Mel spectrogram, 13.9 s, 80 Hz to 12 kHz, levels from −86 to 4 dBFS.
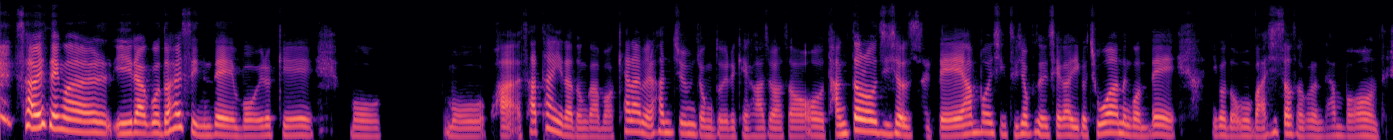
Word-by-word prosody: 사회생활이라고도 215 Hz, -, +5 dB
할 310 Hz, +5 st, +4 dB
수 295 Hz, -, -10 dB
있는데 165 Hz, -1 st, +2 dB
뭐 155 Hz, 0 st, -5 dB
이렇게 165 Hz, -1 st, -3 dB, 0.4 s
뭐 150 Hz, -1 st, -8 dB, 0.7 s
뭐 145 Hz, -1 st, -7 dB
과 -, -, -1 dB
사탕이라가 165 Hz, -, -2 dB
막 140 Hz, 0 st, -10 dB
캐러멜 225 Hz, -5 st, 0 dB
1 215 Hz, +4 st, -2 dB
줌 195 Hz, -3 st, -4 dB
정도 155 Hz, -3 st, -7 dB
이렇게 145 Hz, 0 st, -9 dB
가져와서 150 Hz, 0 st, -6 dB
어 160 Hz, 0 st, -3 dB
"당 185 Hz, +4 st, -1 dB
떨어지셨을 195 Hz, -, +3 dB
때 160 Hz, +2 st, +2 dB
1 190 Hz, +3 st, 0 dB
번씩 205 Hz, -4 st, -4 dB
드셔보세요." 185 Hz, +1 st, -3 dB
제가 170 Hz, 0 st, -2 dB
이거 160 Hz, 0 st, -1 dB
좋아하는 195 Hz, +2 st, +1 dB
건데 165 Hz, +1 st, -1 dB, 0.4 s
이거 165 Hz, +1 st, -4 dB
너무 155 Hz, 0 st, -5 dB
맛있어서 180 Hz, +2 st, -4 dB
그런데 150 Hz, -1 st, -9 dB
한번 155 Hz, -2 st, -5 dB
170 Hz, 330 characters per minute, -24 LUFS, 155-205 Hz, 0.7 s, 사회생활이라고도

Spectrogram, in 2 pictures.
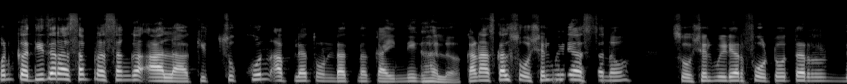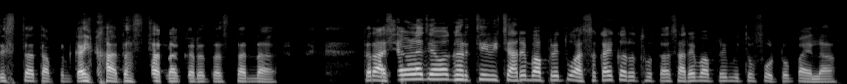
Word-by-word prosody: पण 220 Hz, +1 st, 0 dB
कधी 225 Hz, +1 st, +5 dB
जर 255 Hz, +1 st, +6 dB
असा 235 Hz, 0 st, +5 dB
प्रसंग 210 Hz, 0 st, 0 dB
आला 160 Hz, -6 st, +5 dB
की 170 Hz, -, -9 dB, 0.2 s
चुकून 225 Hz, +4 st, -5 dB
आपल्या 175 Hz, 0 st, -1 dB
तोंडातनं 150 Hz, -2 st, -2 dB
काही 135 Hz, -2 st, -1 dB
निघालं. 140 Hz, -7 st, -6 dB
कारण 165 Hz, +3 st, +2 dB
आजकाल 185 Hz, +3 st, +5 dB
सोशल 200 Hz, 0 st, -3 dB
मीडिया 225 Hz, -1 st, +2 dB
असतं 195 Hz, +1 st, -5 dB
ना 180 Hz, -, -3 dB
हो. 190 Hz, +3 st, -6 dB, 0.5 s
सोशल 170 Hz, +1 st, -3 dB
मीडियावर 180 Hz, 0 st, +1 dB
फोटो 180 Hz, -1 st, -2 dB
तर 180 Hz, -2 st, +4 dB, 0.4 s
दिसतात 160 Hz, 0 st, -3 dB
आपण 145 Hz, 0 st, -5 dB
काही 155 Hz, +2 st, +6 dB
खात 160 Hz, 0 st, +2 dB
असताना, 145 Hz, 0 st, 0 dB
करत 140 Hz, -2 st, -5 dB
असताना. 135 Hz, -1 st, -4 dB, 0.9 s
तर 190 Hz, -, +3 dB
अशा 190 Hz, +4 st, +4 dB
वेळेला 235 Hz, +2 st, +6 dB
जेव्हा 235 Hz, -1 st, +4 dB
घरचे 225 Hz, 0 st, 0 dB
विचारतात, 205 Hz, -3 st, 0 dB
"अरे 210 Hz, -, +1 dB
बाप 200 Hz, -1 st, +2 dB
रे! 200 Hz, -, 0 dB
तू 210 Hz, -, -5 dB
असं 170 Hz, +2 st, -1 dB
काय 200 Hz, +1 st, +2 dB
करत 185 Hz, -5 st, -5 dB
होतास? 160 Hz, -2 st, -7 dB
अरे 160 Hz, +2 st, 0 dB
बाप 165 Hz, -2 st, -4 dB
रे! 165 Hz, -, -6 dB
मी 165 Hz, -1 st, -13 dB
तो 165 Hz, -, -9 dB
फोटो 145 Hz, +1 st, -8 dB
पाहिला." 125 Hz, -3 st, -4 dB
170 Hz, 180 wpm, -22 LUFS, 150-205 Hz, 0.9 s, जर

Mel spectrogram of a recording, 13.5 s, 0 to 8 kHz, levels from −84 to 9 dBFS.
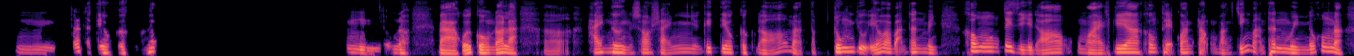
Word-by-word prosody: Ừm. 125 Hz, -4 st, -10 dB, 0.3 s
Rất 175 Hz, -, +2 dB
là -, -, -13 dB
tiêu 130 Hz, -, +2 dB
cực 125 Hz, -2 st, -5 dB
luôn -, -, -7 dB
ấy! -, -, -6 dB, 1.9 s
Ừm, 135 Hz, -4 st, -1 dB, 0.2 s
đúng -, -, -10 dB
rồi. 120 Hz, -1 st, +1 dB, 0.3 s
Và 105 Hz, -4 st, +5 dB
cuối 115 Hz, +4 st, +6 dB
cùng 120 Hz, -3 st, +4 dB
đó 125 Hz, +2 st, +6 dB
là, 120 Hz, -5 st, +4 dB, 0.2 s
ờ, -, -, -10 dB, 0.2 s
hãy 135 Hz, +2 st, 0 dB
ngừng 140 Hz, -6 st, +2 dB
so 130 Hz, +2 st, -2 dB
sánh 130 Hz, +3 st, -5 dB
những 140 Hz, -3 st, -8 dB
cái 160 Hz, +3 st, -1 dB
tiêu 140 Hz, -3 st, +3 dB
cực 130 Hz, -2 st, -5 dB
đó 110 Hz, -, -4 dB
mà -, -, -1 dB
tập -, -, -16 dB
trung 165 Hz, +2 st, +5 dB
chủ -, -, +4 dB
yếu -, -, +2 dB
vào 155 Hz, -3 st, +3 dB
bản -, -, -2 dB
thân 145 Hz, 0 st, -1 dB
mình. 125 Hz, -3 st, -2 dB, 0.2 s
Không 180 Hz, -1 st, +2 dB
cái 200 Hz, -, +5 dB
gì 120 Hz, -7 st, -2 dB
đó 115 Hz, +6 st, 0 dB
ngoài 120 Hz, -5 st, -1 dB
kia 145 Hz, -1 st, +5 dB
không 160 Hz, -1 st, -2 dB
thể -, -, 0 dB
quan 135 Hz, 0 st, -1 dB
trọng -, -, -2 dB
bằng 115 Hz, -1 st, -6 dB
chính 205 Hz, -, -1 dB
bản -, -, -4 dB
thân 160 Hz, -3 st, +2 dB
mình, 120 Hz, -3 st, +1 dB
đúng 135 Hz, -, +1 dB
không 180 Hz, 0 st, +1 dB
nào? 155 Hz, -, +4 dB
135 Hz, 230 wpm, -23 LUFS, 120-150 Hz, 1.9 s, cuối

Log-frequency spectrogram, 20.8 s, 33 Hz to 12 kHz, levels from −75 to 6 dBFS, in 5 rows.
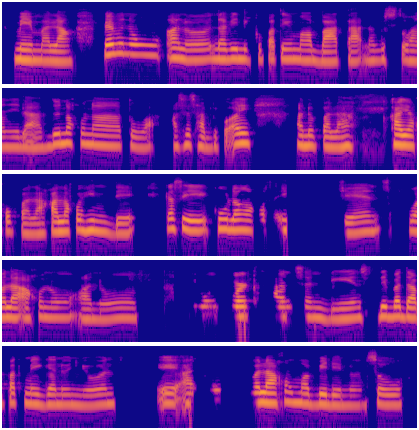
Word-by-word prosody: mema 190 Hz, -2 st, +2 dB
lang. 175 Hz, -1 st, +1 dB, 0.2 s
Pero 290 Hz, +2 st, +7 dB
nung 275 Hz, -3 st, 0 dB
ano, 200 Hz, -2 st, +1 dB
narinig 205 Hz, -1 st, 0 dB
ko 190 Hz, -, -10 dB
pati 205 Hz, 0 st, -1 dB
yung 200 Hz, -, -1 dB
mga 185 Hz, -1 st, -1 dB
bata 170 Hz, 0 st, +2 dB
nagustuhan 185 Hz, -1 st, -5 dB
nila, 175 Hz, -1 st, -2 dB
dun 225 Hz, +5 st, +2 dB
ako 230 Hz, 0 st, -4 dB
natuwa. 190 Hz, -4 st, -2 dB, 0.2 s
Kasi 190 Hz, +3 st, -4 dB
sabi 180 Hz, -2 st, -4 dB
ko -, -, -3 dB
"Ay 230 Hz, +1 st, +5 dB, 0.5 s
ano 195 Hz, -1 st, +2 dB
pala, 185 Hz, 0 st, 0 dB, 0.4 s
kaya 205 Hz, -2 st, +7 dB
ko 195 Hz, -, -2 dB
pala, 175 Hz, 0 st, -2 dB
akala 195 Hz, +3 st, +5 dB
ko 225 Hz, -, +2 dB
hindi." 190 Hz, -5 st, 0 dB, 0.3 s
kasi 220 Hz, -3 st, +3 dB
kulang 230 Hz, -2 st, +3 dB
ako 210 Hz, +2 st, -13 dB
sa -, -, -22 dB
ingredients, 200 Hz, -1 st, -5 dB, 0.2 s
wala 200 Hz, -1 st, +5 dB
ako 210 Hz, -, -5 dB
nung 195 Hz, +1 st, -6 dB
ano, 180 Hz, +2 st, -4 dB, 0.6 s
yung 215 Hz, 0 st, -8 dB, 0.2 s
Pork 215 Hz, 0 st, +5 dB, 0.2 s
Hunts 205 Hz, -1 st, -2 dB
and 195 Hz, -3 st, -3 dB
beans. 185 Hz, +2 st, -3 dB
Di 215 Hz, -, +5 dB
ba 215 Hz, 0 st, +4 dB
dapat 200 Hz, 0 st, +3 dB
may 190 Hz, -2 st, 0 dB
ganun 185 Hz, 0 st, -2 dB
yun? 180 Hz, +3 st, -2 dB, 0.5 s
Eh 200 Hz, 0 st, +2 dB
ano, 200 Hz, 0 st, -1 dB, 0.6 s
wala 210 Hz, -1 st, +8 dB
akong 215 Hz, +1 st, -3 dB
mabili 190 Hz, -3 st, 0 dB
nun. 175 Hz, 0 st, -9 dB
So, 180 Hz, -1 st, -2 dB
195 Hz, 160 wpm, -23 LUFS, 185-210 Hz, 0.6 s, wala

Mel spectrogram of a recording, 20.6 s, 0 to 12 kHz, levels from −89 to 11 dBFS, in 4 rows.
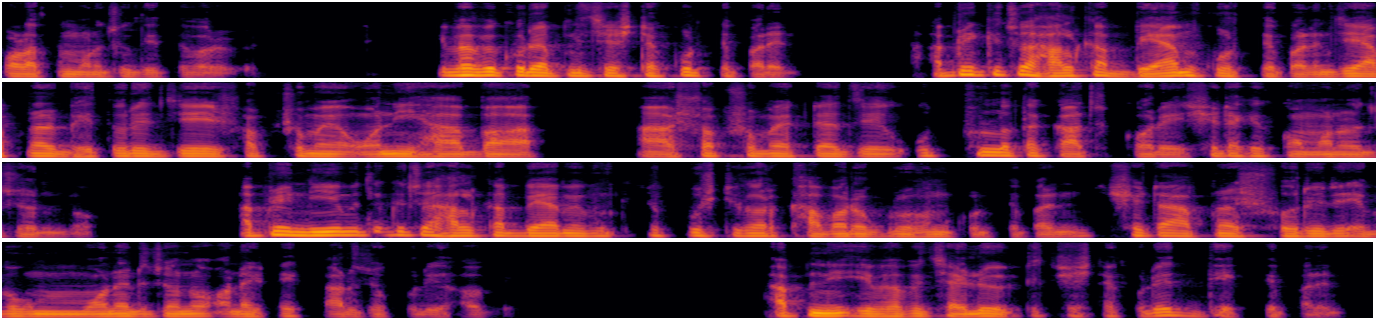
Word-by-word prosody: পড়াতে 105 Hz, -2 st, -2 dB
মনোযোগ 90 Hz, 0 st, -6 dB
দিতে 85 Hz, -, -14 dB
পারবেন। 85 Hz, -1 st, -13 dB, 0.7 s
এভাবে 150 Hz, +1 st, +8 dB
করে 145 Hz, -3 st, +7 dB
আপনি 125 Hz, +2 st, 0 dB
চেষ্টা 120 Hz, 0 st, +1 dB
করতে 125 Hz, -6 st, -1 dB
পারেন। 85 Hz, -3 st, -6 dB, 0.5 s
আপনি 170 Hz, -, +4 dB
কিছু 165 Hz, 0 st, +2 dB
হালকা 120 Hz, 0 st, +3 dB
ব্যায়াম 115 Hz, +6 st, +6 dB
করতে 115 Hz, -1 st, -2 dB
পারেন 95 Hz, -1 st, -2 dB
যে -, -, +3 dB
আপনার 115 Hz, +1 st, +1 dB
ভেতরে 110 Hz, +3 st, 0 dB
যে 110 Hz, -, +3 dB, 0.2 s
সবসময় 105 Hz, -1 st, -2 dB
অনীহা 100 Hz, -1 st, +1 dB
বা 95 Hz, -1 st, +1 dB, 0.5 s
আ -, -, 0 dB
সবসময় 110 Hz, 0 st, -2 dB
একটা 110 Hz, 0 st, -3 dB
যে 100 Hz, -, -1 dB, 0.2 s
উৎফুল্লতা 130 Hz, +1 st, 0 dB
কাজ 100 Hz, -, -2 dB
করে 95 Hz, -3 st, -6 dB
সেটাকে 110 Hz, -1 st, -3 dB
কমানোর 95 Hz, -2 st, -4 dB
জন্য। 85 Hz, -1 st, -9 dB, 0.7 s
আপনি 130 Hz, +5 st, +3 dB
নিয়মিত 150 Hz, +1 st, +7 dB
কিছু 150 Hz, 0 st, +1 dB
হালকা 125 Hz, +1 st, +1 dB
ব্যায়াম 120 Hz, -1 st, +4 dB
এবং 110 Hz, -, -4 dB
কিছু 130 Hz, -, -9 dB
পুষ্টিকর 120 Hz, -2 st, -2 dB
খাবারও 105 Hz, 0 st, 0 dB
গ্রহণ 95 Hz, -2 st, -2 dB
করতে 85 Hz, -1 st, -13 dB
পারেন। 95 Hz, +1 st, -7 dB, 0.2 s
সেটা 125 Hz, -1 st, -2 dB
আপনার 110 Hz, +1 st, -1 dB
শরীর 110 Hz, -1 st, -1 dB
এবং 105 Hz, +2 st, -2 dB, 0.2 s
মনের 100 Hz, 0 st, +2 dB
জন্য 105 Hz, 0 st, +1 dB
অনেকটাই 100 Hz, +1 st, -5 dB
কার্যকরী 95 Hz, -2 st, -10 dB
হবে। -, -, -17 dB, 1.0 s
আপনি 115 Hz, +1 st, +6 dB
এভাবে 105 Hz, +1 st, +1 dB
চাইলেও 100 Hz, +2 st, +3 dB
একটু -, -, -16 dB
চেষ্টা -, -, -10 dB
করে 135 Hz, -, -1 dB, 0.2 s
দেখতে -, -, -9 dB
পারেন। -, -, -16 dB
110 Hz, 180 wpm, -21 LUFS, 100-120 Hz, 1.0 s, এভাবে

